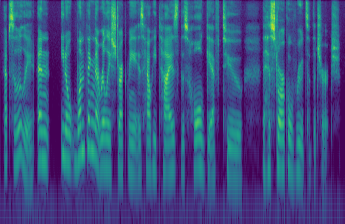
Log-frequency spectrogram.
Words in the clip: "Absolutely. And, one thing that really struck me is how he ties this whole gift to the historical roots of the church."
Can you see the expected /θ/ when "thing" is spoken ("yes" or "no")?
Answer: yes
